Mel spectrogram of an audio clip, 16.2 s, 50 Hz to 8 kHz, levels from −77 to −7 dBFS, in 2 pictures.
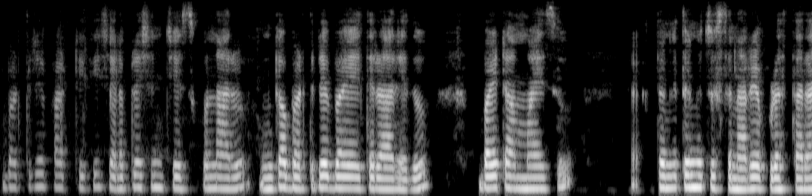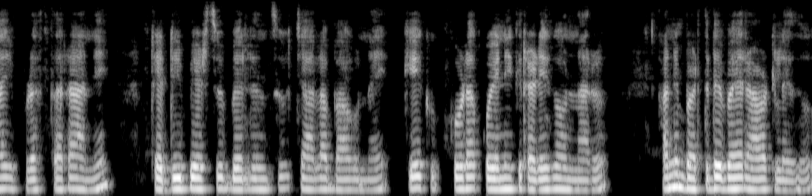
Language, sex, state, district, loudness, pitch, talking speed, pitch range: Telugu, female, Andhra Pradesh, Anantapur, -19 LUFS, 170 Hz, 120 wpm, 160-180 Hz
